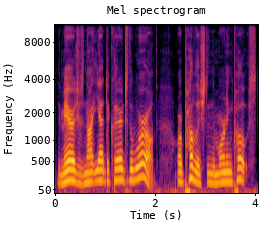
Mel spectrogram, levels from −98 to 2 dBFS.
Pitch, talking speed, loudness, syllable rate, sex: 155 Hz, 220 wpm, -17 LUFS, 6.2 syllables/s, male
